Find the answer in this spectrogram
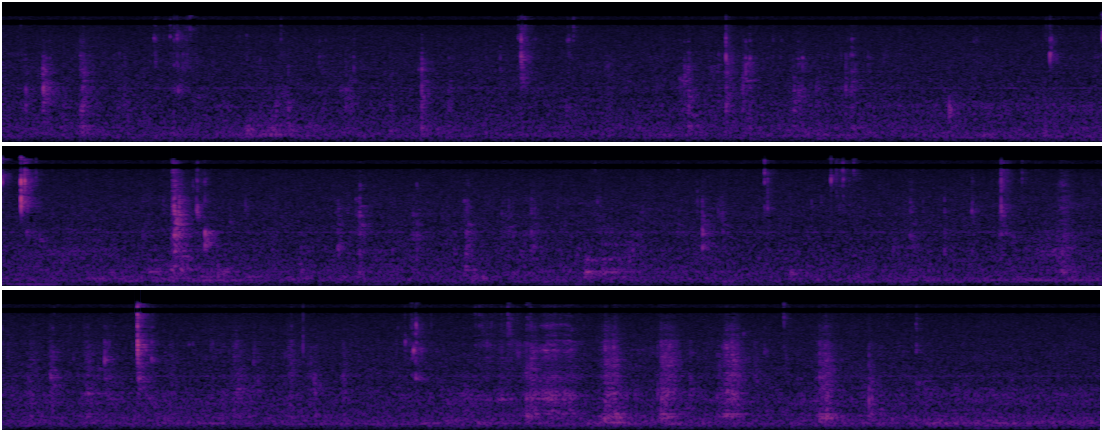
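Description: Close-miked eating sounds: scattered wet mouth clicks and smacks while chewing fried potatoes and pickles, with a few louder crisp bites, several of them close together near the end.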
